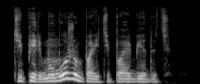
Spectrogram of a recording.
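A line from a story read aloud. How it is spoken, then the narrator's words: Irritated question. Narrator (Russian): раздраженно спросил Дисципон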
